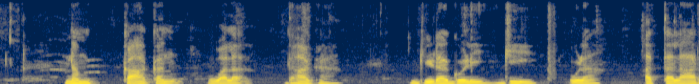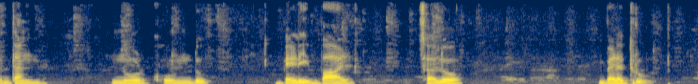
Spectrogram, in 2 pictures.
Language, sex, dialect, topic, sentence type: Kannada, male, Northeastern, agriculture, statement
